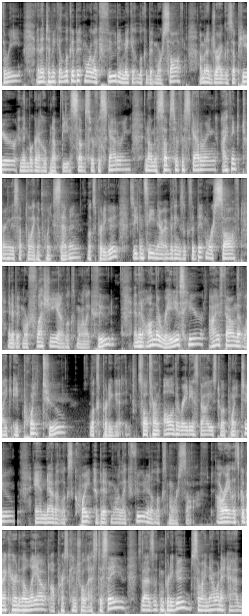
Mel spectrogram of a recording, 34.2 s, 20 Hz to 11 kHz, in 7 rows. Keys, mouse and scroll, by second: 0.0-0.4 typing, 0.0-0.5 scroll up 1, 0.2 middle click, 0.5 scroll down 1, 0.8-2.0 middle drag, 2.0-8.1 drag, 8.1-9.0 scroll up 2, 8.3 middle click, 9.0 scroll up 1, 9.0-10.2 drag, 10.2 typing, 10.6 Return, 11.6 typing, 11.9 middle click, 13.1-13.9 middle drag, 14.1-16.3 middle drag, 18.7-22.4 drag, 21.3-22.1 typing, 22.2 Return, 22.4 ctrl+alt+Left, 22.5-23.5 middle drag, 23.4-25.1 scroll down 1, 23.8-24.3 middle drag, 24.5-25.1 middle drag, 25.3-26.6 middle drag, 25.3-26.2 scroll up 1, 26.2-27.5 scroll down 1, 26.8-27.6 middle drag, 27.5-28.6 scroll down 1, 27.8-28.1 middle drag, 27.9 a, 28.3 a, 28.7 ctrl+b, 29.5 click, 30.2 middle click, 30.5 ctrl+s, 30.8 ctrl+shift+middle click, 31.1 z, 32.3-34.2 middle drag, 32.5-34.2 scroll up 1.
